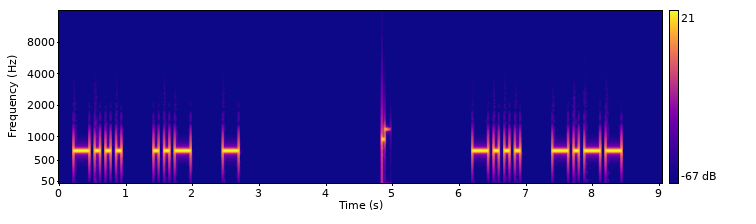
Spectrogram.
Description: Morse code, heard as a keyed tone, about 15 wpm, spaced as for 11 wpm, 700 Hz. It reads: BUT BY
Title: 2x Character Spacing - Top 100 Words - 15wpm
